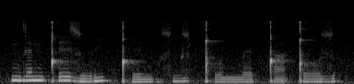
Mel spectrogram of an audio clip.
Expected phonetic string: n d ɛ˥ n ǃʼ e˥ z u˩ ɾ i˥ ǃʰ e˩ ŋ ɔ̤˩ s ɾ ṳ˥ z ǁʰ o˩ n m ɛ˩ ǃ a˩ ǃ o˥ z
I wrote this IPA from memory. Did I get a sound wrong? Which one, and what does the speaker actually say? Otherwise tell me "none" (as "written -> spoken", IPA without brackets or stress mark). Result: ǁʰ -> ǃʰ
